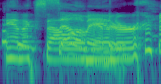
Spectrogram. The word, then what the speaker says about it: Anaximander: Well, XI usually turns into a Z sound, though. – Anaxi? – No, Anazi. The X is silent Anazi. If it's a Z. – Anaximander. I think it's Anaxi. – Anaxi? – Yeah. – Where are you turning? Okay. Sure. So, Anaximander. Anaximander. Yes.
